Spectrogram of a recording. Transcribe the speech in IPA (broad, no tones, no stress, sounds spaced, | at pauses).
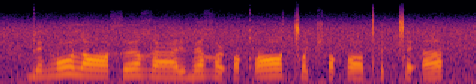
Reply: ɖ ɛ ɦ ɔ l ɑː x əː ʁ i ʕ eː ɳ ɛ ʁ ə˞ ʔ ɔ qʼ ɑː ǀ ɔ t͡ʃʰ ɒ k ɒː t̪ʰ ə ǀ ɛ ʔ a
